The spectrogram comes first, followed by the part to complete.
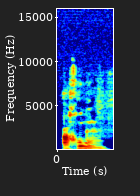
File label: "Ahoon", pronounciations; Fourth Way; Beelzebub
